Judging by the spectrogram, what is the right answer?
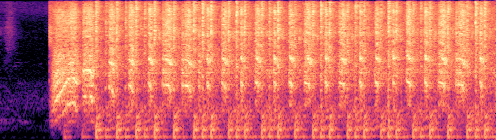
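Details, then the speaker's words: Temporary twin-cylinder motorcycle engine in a project bike, start attempt on a weak, poorly charged battery: slow labouring cranking about three pulses a second with popping as cylinders try to catch, but not running; nearly starting. "and then we might try that again it's making popping noises she's not running though"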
